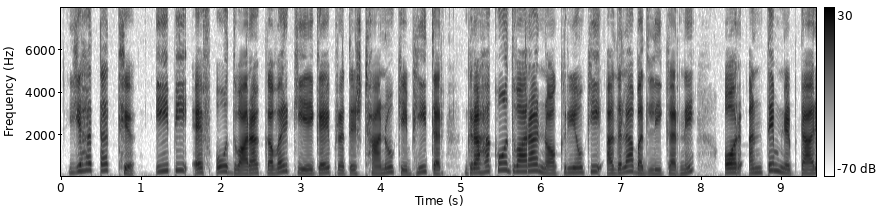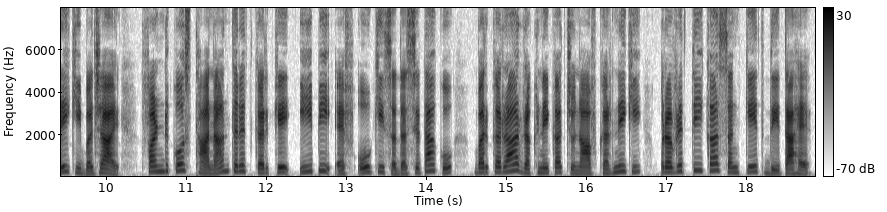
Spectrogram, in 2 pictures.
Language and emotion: Hindi, neutral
